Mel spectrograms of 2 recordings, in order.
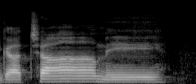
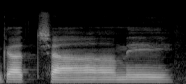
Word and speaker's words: Gacchami: But on the East Coast, we do it Buddhang Saranang Gacchami. Dhammang saranang gacchami. So I think we should honor the East Coast pronunciation here, even though many of you are from the West Coast and inclined that way. So we'll do the flat on the gacchami today.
